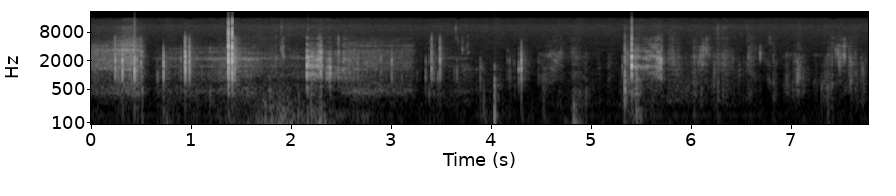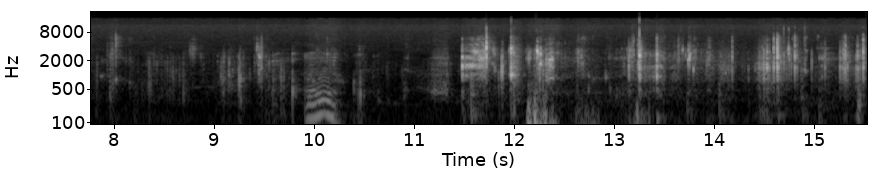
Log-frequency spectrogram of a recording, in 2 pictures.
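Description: Close-up eating: a mouthful of instant noodles sucked in and chewed, with crunching from the crisp pilus (flour-coated peanut snacks) mixed into them, giving many short sharp crunches and clicks.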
